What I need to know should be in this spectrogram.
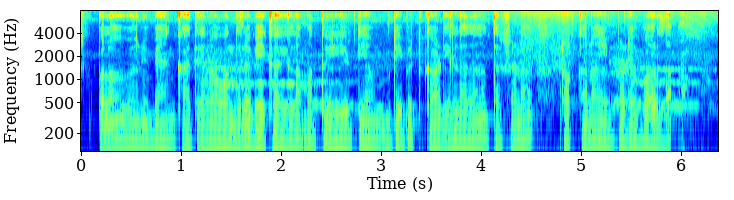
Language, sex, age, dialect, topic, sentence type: Kannada, male, 41-45, Dharwad Kannada, banking, statement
